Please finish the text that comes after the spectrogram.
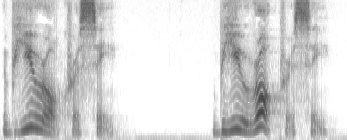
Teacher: emphasize the second syllable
